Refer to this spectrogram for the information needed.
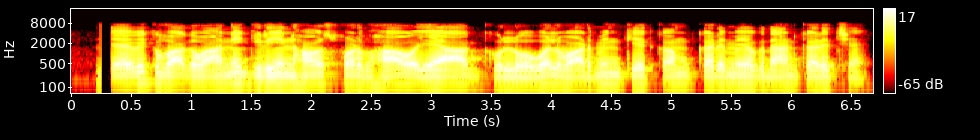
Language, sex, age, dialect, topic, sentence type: Maithili, male, 25-30, Eastern / Thethi, agriculture, statement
